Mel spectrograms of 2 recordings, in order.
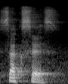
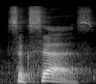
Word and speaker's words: success: अच्छा दोस्तों, ये जो वर्ड है सक्सेस, सफलता, इसको हम लोग अक्सर बोलते हैं ऐसे सक्सेस। सक्सेस नहीं होगा दोस्तों, जो शुद्ध उच्चारण वो है सक्सेस। दूसरा वाला जो स है उस पर ज़्यादा जोर डालना है आपको, सक्सेस, इस प्रकार से बोलना है।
